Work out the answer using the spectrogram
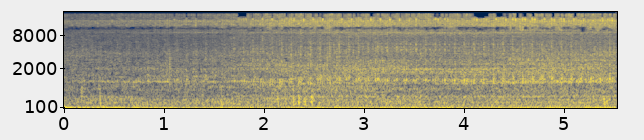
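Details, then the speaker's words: Rebuilt wrecked Ford Fiesta hatchback (2011-2019), 86,000 miles, first start: small four-cylinder settles into a steady, even idle with a smooth low hum, no knocks or ticks; starts very well, no issues. "I don't see no issue. It starts very well. It sounds good."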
